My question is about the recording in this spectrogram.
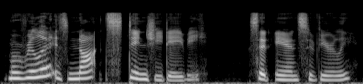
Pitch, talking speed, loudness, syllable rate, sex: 245 Hz, 130 wpm, -17 LUFS, 5.4 syllables/s, female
